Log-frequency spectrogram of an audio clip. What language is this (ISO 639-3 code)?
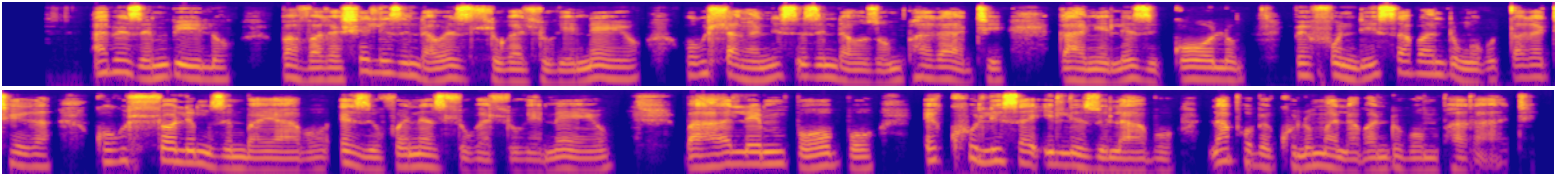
nde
